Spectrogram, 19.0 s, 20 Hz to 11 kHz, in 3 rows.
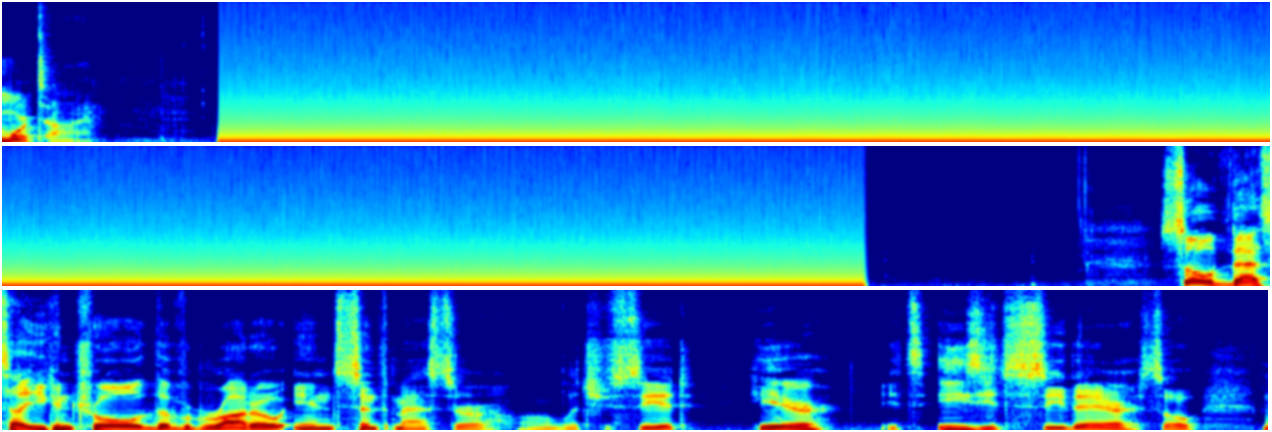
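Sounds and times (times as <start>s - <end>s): synthesizer low note with vibrato: 1.1s - 10.7s.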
